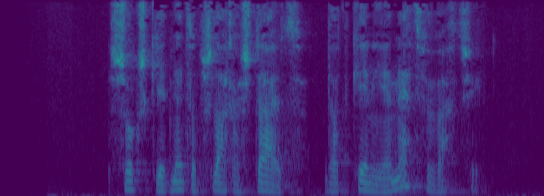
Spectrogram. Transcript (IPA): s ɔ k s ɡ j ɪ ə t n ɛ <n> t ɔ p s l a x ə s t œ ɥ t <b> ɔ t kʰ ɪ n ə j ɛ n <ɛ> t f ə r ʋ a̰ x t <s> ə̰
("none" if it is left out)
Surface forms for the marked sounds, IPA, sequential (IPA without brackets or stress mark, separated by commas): none, d, ɛ, s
